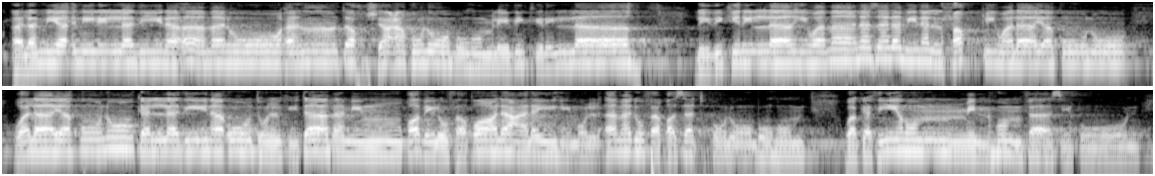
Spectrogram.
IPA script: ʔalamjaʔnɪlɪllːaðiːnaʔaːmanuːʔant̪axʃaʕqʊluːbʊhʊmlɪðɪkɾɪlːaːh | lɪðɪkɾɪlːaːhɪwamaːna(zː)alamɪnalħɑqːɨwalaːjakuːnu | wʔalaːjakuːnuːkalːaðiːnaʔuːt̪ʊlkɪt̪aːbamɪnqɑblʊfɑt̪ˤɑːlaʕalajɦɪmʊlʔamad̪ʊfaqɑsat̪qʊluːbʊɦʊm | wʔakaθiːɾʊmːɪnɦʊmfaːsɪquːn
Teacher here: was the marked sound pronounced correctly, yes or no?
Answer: no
